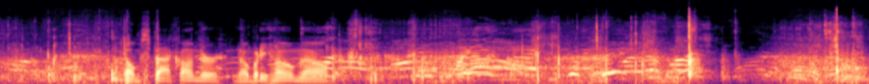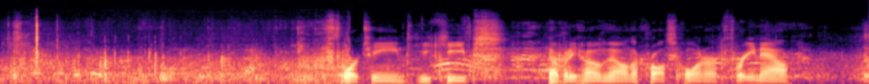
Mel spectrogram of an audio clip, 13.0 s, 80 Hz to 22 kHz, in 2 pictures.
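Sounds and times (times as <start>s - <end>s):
voices of players and onlookers: 0.0s - 13.0s.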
